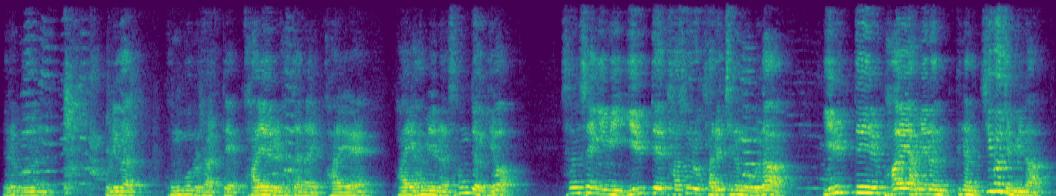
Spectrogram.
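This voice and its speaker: A male pastor preaching a sermon, telling a personal story with acted quotes and bursts of loud emphasis. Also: fairly high pitch, expressive, normal speed, recorded from a distance, a little hiss or hum. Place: church sanctuary. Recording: echoey church hall, mic from afar.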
